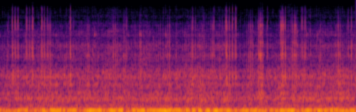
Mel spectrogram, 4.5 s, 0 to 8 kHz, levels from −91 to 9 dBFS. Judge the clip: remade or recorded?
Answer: recorded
